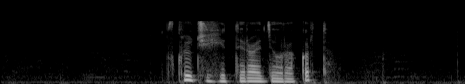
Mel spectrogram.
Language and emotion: Russian, neutral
